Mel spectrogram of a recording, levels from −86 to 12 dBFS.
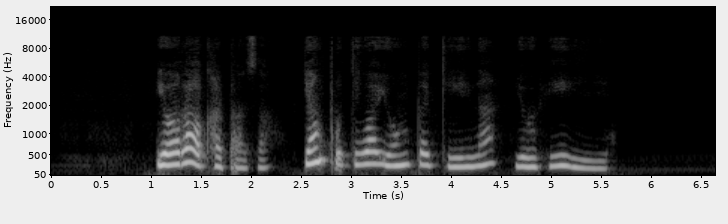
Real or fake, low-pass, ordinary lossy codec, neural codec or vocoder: fake; 10.8 kHz; MP3, 48 kbps; codec, 16 kHz in and 24 kHz out, 0.9 kbps, LongCat-Audio-Codec, four codebook decoder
